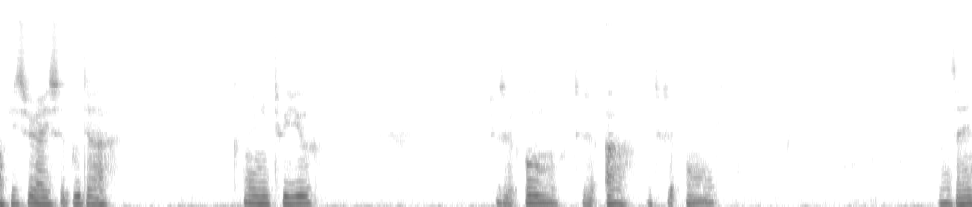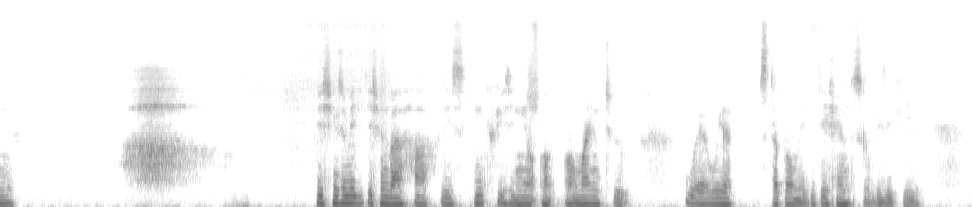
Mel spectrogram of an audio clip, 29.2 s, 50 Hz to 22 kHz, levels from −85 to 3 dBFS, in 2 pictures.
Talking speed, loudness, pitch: 75 wpm, -46 LUFS, 95 Hz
